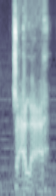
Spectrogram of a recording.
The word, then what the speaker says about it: T'Challa: Según yo, se pronuncia Shala, porque la T era silenciosa, pero en el MCU y en muchas otras partes ya le dicen T'Challa, así, Chala.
